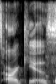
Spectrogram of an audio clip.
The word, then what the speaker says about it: Arceus: I thought it was Arceus, but I listened to the presentation yesterday and I specifically wrote it on the doc because I was like, I'm gonna forget, but it's pronounced Arceus.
